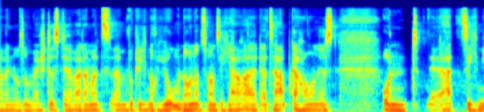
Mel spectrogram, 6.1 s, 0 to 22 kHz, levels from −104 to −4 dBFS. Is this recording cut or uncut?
uncut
